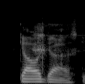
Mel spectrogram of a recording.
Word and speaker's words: Goligoski: Goligoski, yep, that's it.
